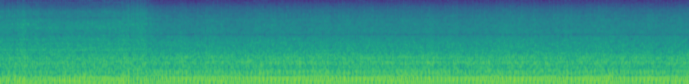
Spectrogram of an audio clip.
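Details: Craftsman Pro mower single-cylinder engine after a new carburetor fixed surging: steady, even idle thump with no hunting or surging; healthy engine.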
